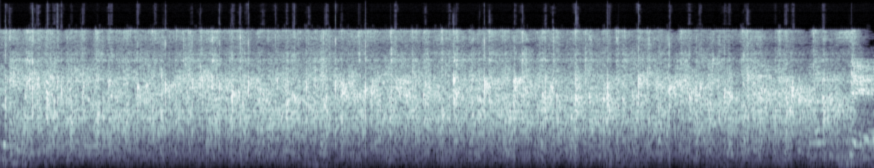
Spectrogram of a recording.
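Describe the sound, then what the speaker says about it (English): A studio audience claps steadily and loudly on a Seaside FM radio show, dense continuous applause with voices faintly beneath it. "Let's have a clap."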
